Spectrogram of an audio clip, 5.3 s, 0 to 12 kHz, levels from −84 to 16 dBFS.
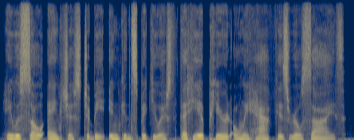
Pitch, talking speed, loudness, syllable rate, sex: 195 Hz, 170 wpm, -18 LUFS, 4.4 syllables/s, female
